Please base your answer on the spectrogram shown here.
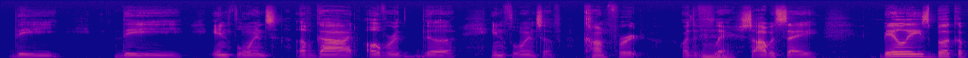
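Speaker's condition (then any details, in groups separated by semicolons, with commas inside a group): Stuttering; only stutterer on either mother's or father's side of family; still stutters; stutters when talking, speech problem audible, cannot be hidden when speaking; repeated words, prolonged sounds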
